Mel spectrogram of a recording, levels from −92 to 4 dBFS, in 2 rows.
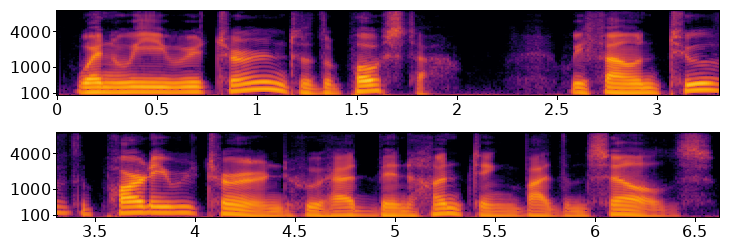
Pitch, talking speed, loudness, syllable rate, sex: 120 Hz, 170 wpm, -19 LUFS, 4.7 syllables/s, male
